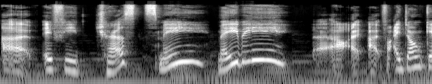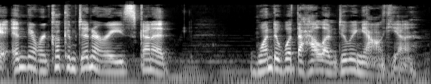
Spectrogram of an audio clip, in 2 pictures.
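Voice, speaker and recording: A woman's voice: medium pitch, animated, a little slow, creaky, a bit bright, faint music behind. A woman voicing an anxious, meek farm woman in a tabletop game, hesitant, stammering and apologetic. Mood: nervous.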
